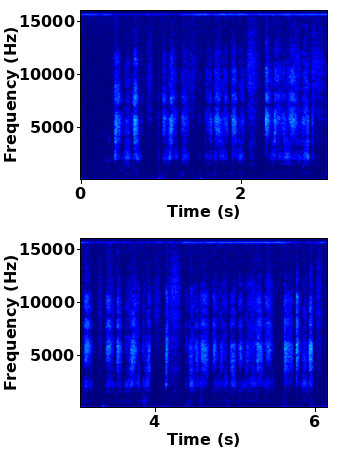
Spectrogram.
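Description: Felt-tip marker writing on paper: a run of faint, quick scratching strokes as words are written out.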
